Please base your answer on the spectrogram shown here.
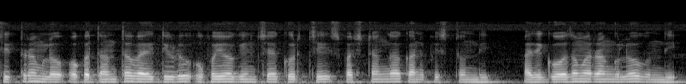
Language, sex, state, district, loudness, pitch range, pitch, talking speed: Telugu, male, Telangana, Mahabubabad, -17 LUFS, 115-125 Hz, 120 Hz, 105 wpm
